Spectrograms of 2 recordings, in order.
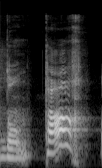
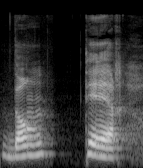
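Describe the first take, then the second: First: The final vowel sounds like 'a'. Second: The final vowel sounds like 'è'. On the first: The speaker calls it wrong. "On ne va pas dire dentard" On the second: The speaker calls it right. "le A I, on le prononce E"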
